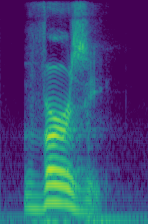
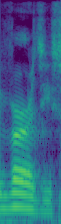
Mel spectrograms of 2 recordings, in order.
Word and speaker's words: Virzi: Because I know what it's like when people fuck up my name, because my name is pronounced Verzi, like Jersey with an E, but my name is spelt V-I-R-Z-I. So some people think it's Verzi and they fuck it up, but it's actually Verzi.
